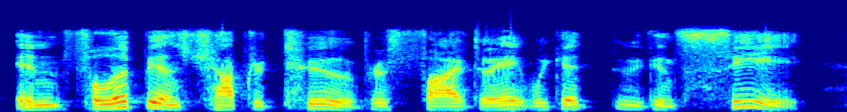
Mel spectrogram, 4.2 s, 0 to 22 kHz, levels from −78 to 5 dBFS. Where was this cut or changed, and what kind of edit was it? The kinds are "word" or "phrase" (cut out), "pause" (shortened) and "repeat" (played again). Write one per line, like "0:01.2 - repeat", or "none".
none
